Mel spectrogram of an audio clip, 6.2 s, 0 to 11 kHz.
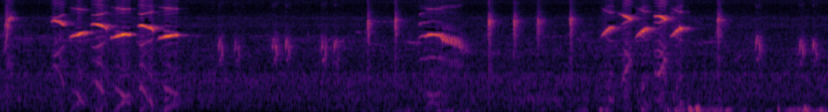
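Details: Marsh warbler song recorded 30 May 2010, a fast varied run of bright slurred whistles and squeaky trills, then quick clusters of short high ticking notes and another sweeping whistled phrase.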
